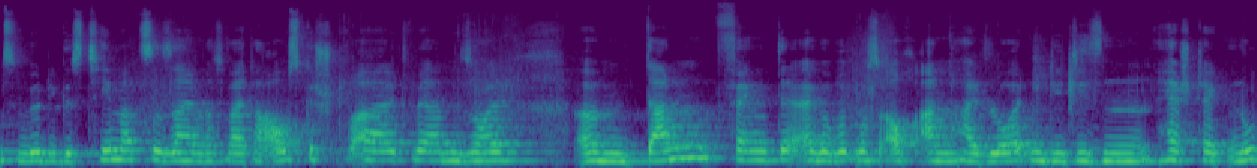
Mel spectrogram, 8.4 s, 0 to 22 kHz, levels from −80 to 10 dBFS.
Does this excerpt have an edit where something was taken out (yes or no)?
no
